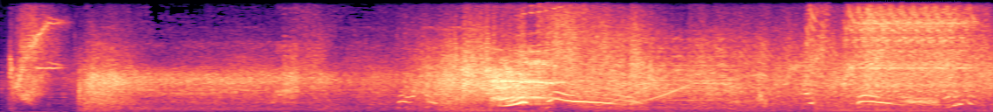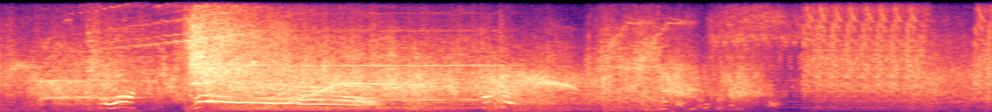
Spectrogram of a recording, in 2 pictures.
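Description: Energy blasts whoosh and roar.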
